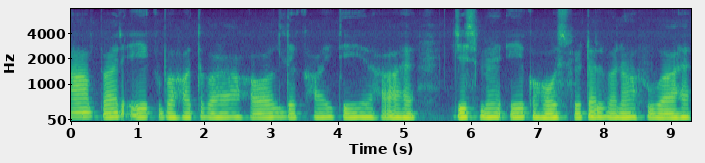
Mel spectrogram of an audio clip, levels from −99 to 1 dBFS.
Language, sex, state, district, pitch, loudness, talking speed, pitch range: Hindi, male, Chhattisgarh, Bastar, 115 Hz, -17 LUFS, 95 wpm, 110-120 Hz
